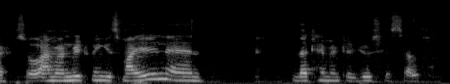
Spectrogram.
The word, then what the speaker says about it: Ismail: It's Ismail. Ismail, like smile. Yeah, like smile.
